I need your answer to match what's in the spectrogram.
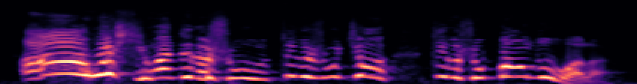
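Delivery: friend quoted high and loud, gushing about his book; retold friend's reply. Preacher voicing his friend's enthusiastic reply about the book. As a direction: gush like the friend who loves that book. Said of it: "我说：“你怎么不送圣".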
